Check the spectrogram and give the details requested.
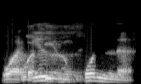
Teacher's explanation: huruf zal jangan sampai dikolkolakan.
